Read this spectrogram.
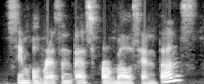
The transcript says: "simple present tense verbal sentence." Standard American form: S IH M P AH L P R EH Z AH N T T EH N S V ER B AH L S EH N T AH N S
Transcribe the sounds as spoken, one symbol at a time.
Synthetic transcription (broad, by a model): S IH M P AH L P R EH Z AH N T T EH S F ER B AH L S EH N T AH N S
